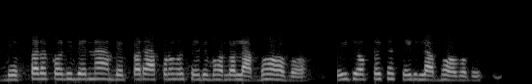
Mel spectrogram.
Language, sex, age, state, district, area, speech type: Odia, female, 45-60, Odisha, Sundergarh, rural, conversation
